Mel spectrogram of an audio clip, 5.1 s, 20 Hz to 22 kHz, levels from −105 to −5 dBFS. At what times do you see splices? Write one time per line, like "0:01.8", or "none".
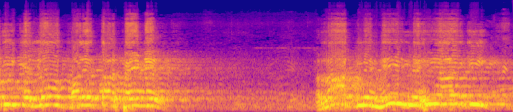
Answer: none

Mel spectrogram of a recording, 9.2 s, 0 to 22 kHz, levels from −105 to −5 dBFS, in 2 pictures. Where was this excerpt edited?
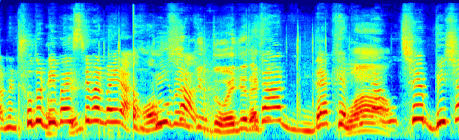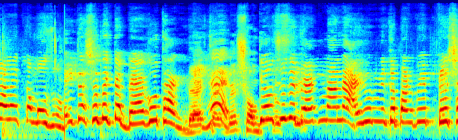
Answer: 0:01.4
0:05.2

